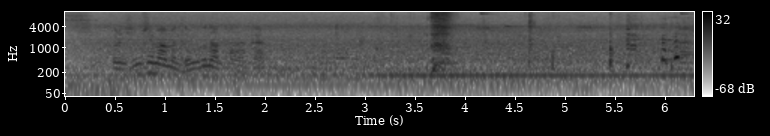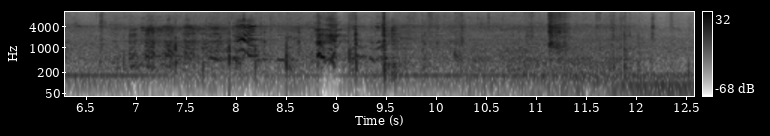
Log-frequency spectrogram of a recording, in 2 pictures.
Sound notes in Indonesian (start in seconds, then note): 7.6 Ah ha ha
